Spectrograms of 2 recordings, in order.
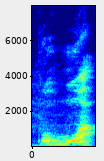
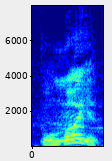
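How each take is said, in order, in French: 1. La voyelle de moi se prononce wa. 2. La voyelle de moi se prononce oy.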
